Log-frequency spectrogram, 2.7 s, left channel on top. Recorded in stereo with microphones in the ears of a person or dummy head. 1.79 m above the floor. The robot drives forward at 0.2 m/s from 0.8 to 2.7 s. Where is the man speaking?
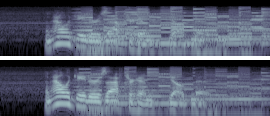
40° right (ahead or behind), 0.6 m; by 2.2 s 30° right (ahead or behind), 0.9 m.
